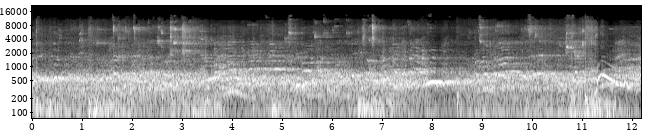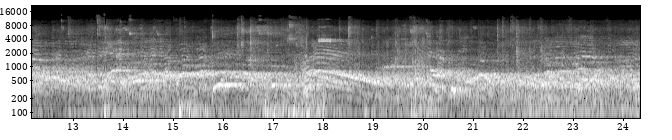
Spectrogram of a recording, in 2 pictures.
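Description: Men shout to one another across a large echoing hall.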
